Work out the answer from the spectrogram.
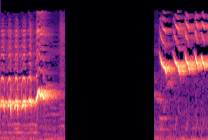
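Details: White-rumped shama morning lure song meant to provoke quiet shamas into singing: a lower warbled whistle rising at its end, silence of nearly two seconds, then a higher rapid trilling phrase.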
